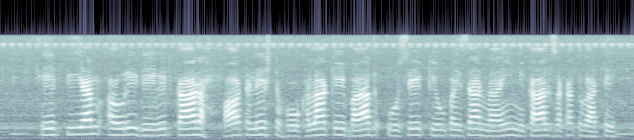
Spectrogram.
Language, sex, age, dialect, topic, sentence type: Bhojpuri, male, 36-40, Northern, banking, statement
